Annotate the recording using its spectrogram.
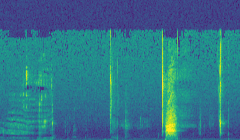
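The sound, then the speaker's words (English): Quiet drinking sounds as someone gulps regular Gatorade sports drink: a few soft gulps and wet mouth clicks, with one louder swallow near the middle and a brief click toward the end. No one speaks. “Let's try the regular one more time.”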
